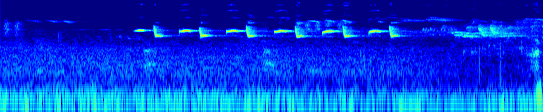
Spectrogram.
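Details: On a very cold late-January morning on the western slope of Cotwall End Valley, a great tit repeats a bright two-note 'teacher-teacher' phrase, high then dropping, about twice a second, over a low background rumble.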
